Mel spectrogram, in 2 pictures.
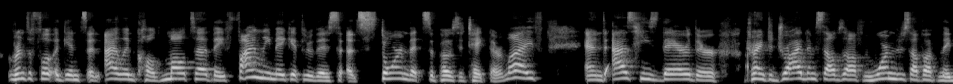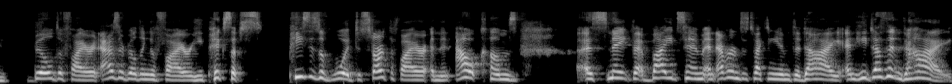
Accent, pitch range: American, 210-275 Hz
